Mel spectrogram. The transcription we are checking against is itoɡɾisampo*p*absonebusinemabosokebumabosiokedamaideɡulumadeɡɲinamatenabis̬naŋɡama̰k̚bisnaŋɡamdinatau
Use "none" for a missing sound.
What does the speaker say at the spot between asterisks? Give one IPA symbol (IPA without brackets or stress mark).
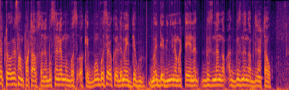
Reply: t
